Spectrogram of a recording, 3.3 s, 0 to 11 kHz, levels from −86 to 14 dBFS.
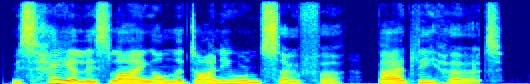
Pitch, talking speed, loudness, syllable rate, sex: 220 Hz, 200 wpm, -18 LUFS, 5.2 syllables/s, female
